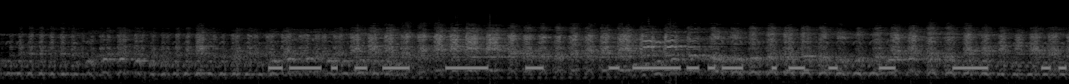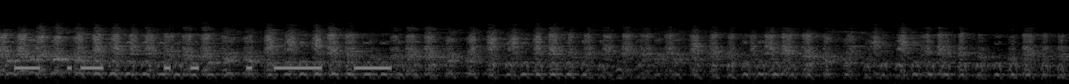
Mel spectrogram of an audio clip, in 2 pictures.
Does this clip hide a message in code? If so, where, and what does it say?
No, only beeps of irregular length.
